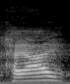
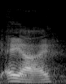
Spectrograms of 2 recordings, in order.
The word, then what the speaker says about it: Ai: and having Bethel on the west," and that Hai is actually Ai. That's what we commonly call Ai. In this particular translation, it pronounces it H-A-I.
